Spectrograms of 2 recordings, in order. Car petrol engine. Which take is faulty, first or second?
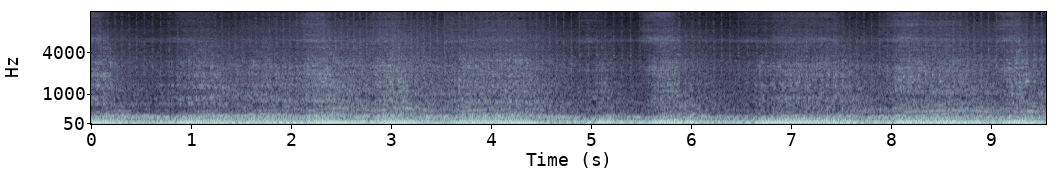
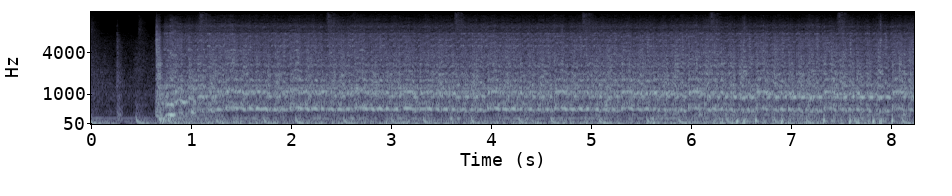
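second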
